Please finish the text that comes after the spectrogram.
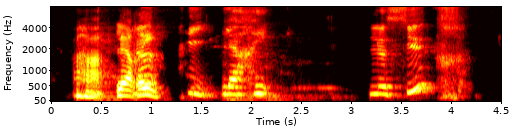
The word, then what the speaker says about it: riz: Ensuite, vous avez le riz, il no se prononce la Z. Ajá. Le riz.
